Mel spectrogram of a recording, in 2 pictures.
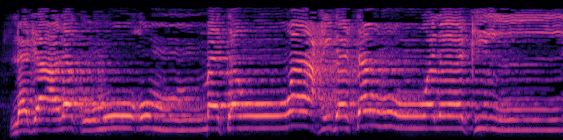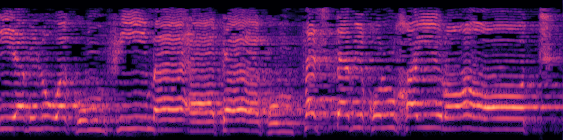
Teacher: قالون بصلة ميم الجمع مع قصر المنفصل والغنة · الأصبهاني بقصر الصلة والغنة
